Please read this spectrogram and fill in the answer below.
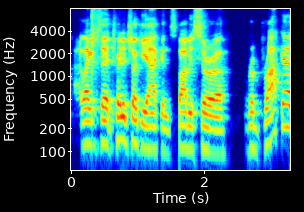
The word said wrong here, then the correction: Rebraca: Is that how you pronounce his last name? Zeljko, Rebraca.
